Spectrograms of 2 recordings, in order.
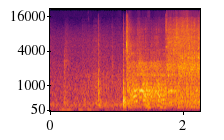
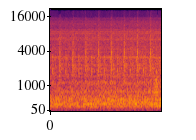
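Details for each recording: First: Rolls-Royce Silver Cloud III fail-to-proceed, after fitting a new ignition coil (previously misfiring intermittently): short crank, catches and settles into even, steady run with all cylinders firing; a remaining tapping possibly from hydraulic lifters. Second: Rolls-Royce Silver Cloud III, towed in for fail-to-proceed, running after coil/points work: light regular ticking about five per second over a quiet idle; tapping very common on these, usually but not always hydraulic lifters on the cam, may go away in time.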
